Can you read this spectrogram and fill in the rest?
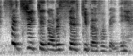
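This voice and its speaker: An actress playing a humble, earnest young household employee and devoted daughter in a melodramatic film. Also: female voice, a little high, animated, fast talker, mellow. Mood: warm, respectful. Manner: earnest, effusively grateful. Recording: music under the voice.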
